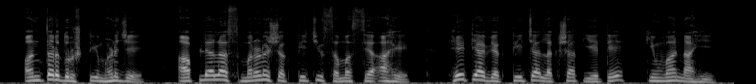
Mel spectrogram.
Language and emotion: Marathi, neutral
